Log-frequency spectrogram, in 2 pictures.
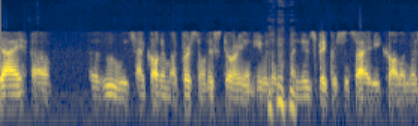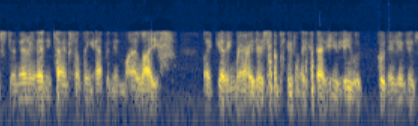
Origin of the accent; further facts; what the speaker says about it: Pittsburgh, Pennsylvania, United States; now in Hawaii, United States; In Stowe Township, which is a suburb of Pittsburgh, Pennsylvania, but we didn't have a post office there, so my birthplace, we use the suburb McKees Rocks as an address. So let's just say I'm from Pittsburgh.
